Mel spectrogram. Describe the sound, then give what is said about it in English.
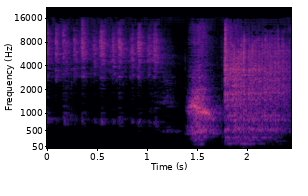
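Rapid rattling as a pile of dice is shaken in a rhythmic burst, then a loud clattering spill of many dice tumbling across a surface, with no voices. “Just a pile of dice. My dice pile.”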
